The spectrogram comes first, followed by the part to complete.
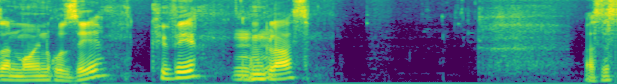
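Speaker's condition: No condition

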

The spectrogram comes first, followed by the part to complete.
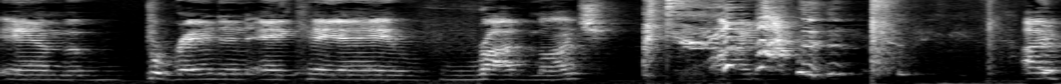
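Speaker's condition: Stuttering; considered part of Tourette's, no shouting or twitching; stutter may occur during recording, noted by co-host; at times severe and intensifying, worse ordering at drive-thru, eases when angry or after few drinks, worse after more; repeated words, blocks

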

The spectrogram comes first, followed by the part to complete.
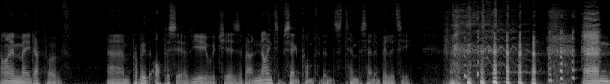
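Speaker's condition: No condition

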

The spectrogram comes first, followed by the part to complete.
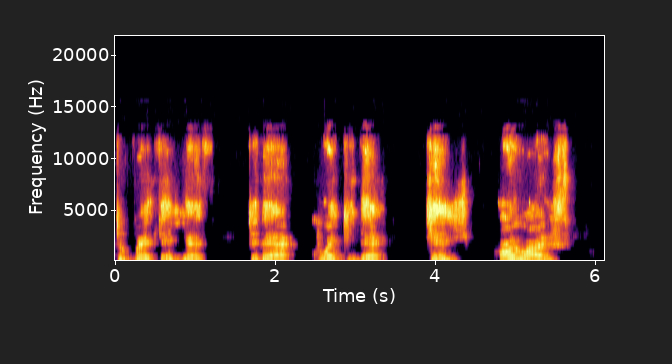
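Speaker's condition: Cerebral palsy; needs help from others

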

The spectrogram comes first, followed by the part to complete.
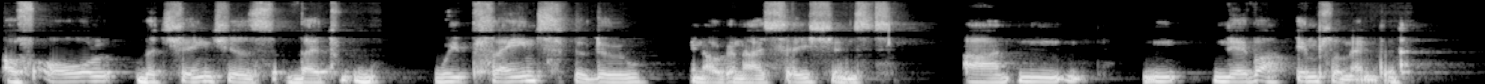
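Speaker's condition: Stuttering; developmental stutter since learning to talk, in youth some years almost unable to speak; still stutters, sometimes hard, last half year working with American Institute of Stuttering; stuttering unpredictable; prolonged sounds, blocks

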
